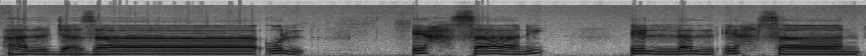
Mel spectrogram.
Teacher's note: دونوں کو ہا ہی پڑھنا ہے. اور سین کے اندر سیٹی کی آواز کے ساتھ احسان کو پڑھنا ہے. اور نون اس میں ساکن ہے.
